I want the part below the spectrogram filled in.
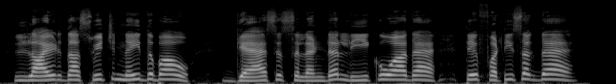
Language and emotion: Dogri, fearful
